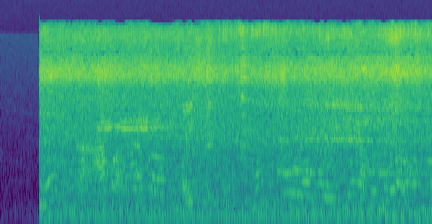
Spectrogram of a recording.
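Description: Roadside ambience starting just under half a second in after a brief silence: a steady hum of traffic with faint voices talking in the background.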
